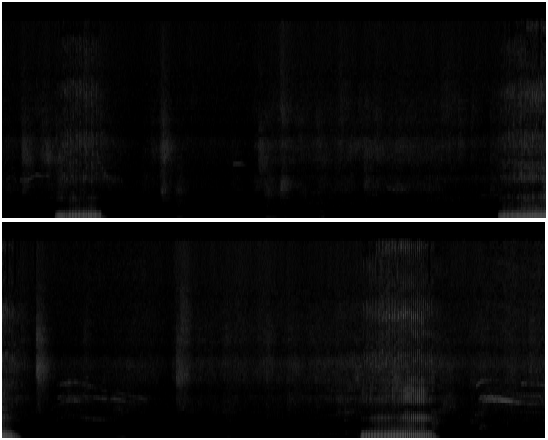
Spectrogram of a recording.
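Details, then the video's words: Pekingese puppy snoring in its sleep: three short, buzzy, rasping snores at a steady pace of about one every four seconds, with soft breathing and faint light clicks between them. "패키니즈 코고는 영상"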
